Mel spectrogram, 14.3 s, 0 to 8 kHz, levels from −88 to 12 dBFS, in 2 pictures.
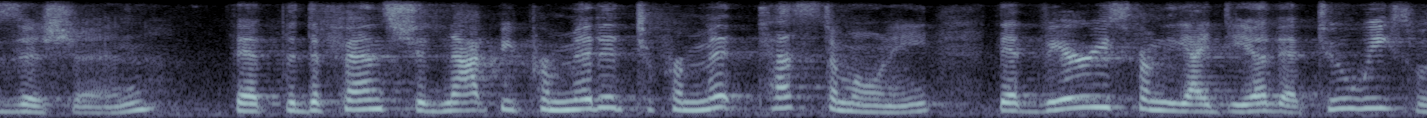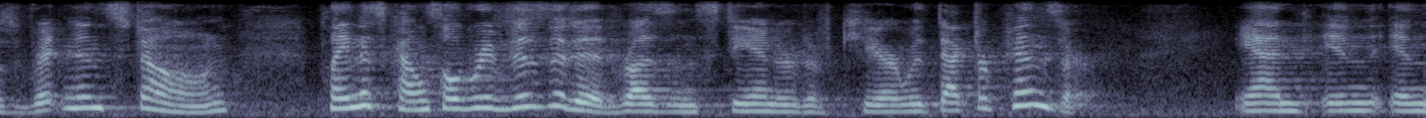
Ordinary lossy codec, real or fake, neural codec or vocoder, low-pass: Opus, 24 kbps; real; none; 7.2 kHz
